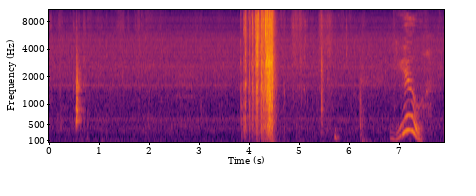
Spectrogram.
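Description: English Magic Tarot cards are shuffled in a few crisp riffling bursts, with light handling taps between them and a short rising vocal sound at the end.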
